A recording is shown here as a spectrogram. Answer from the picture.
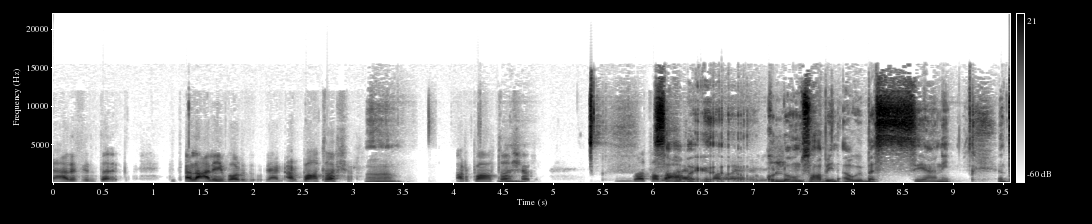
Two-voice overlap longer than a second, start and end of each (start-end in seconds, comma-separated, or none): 6.0-7.4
